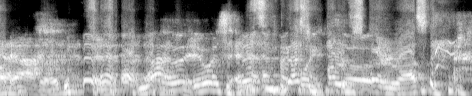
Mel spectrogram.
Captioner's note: all laughing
